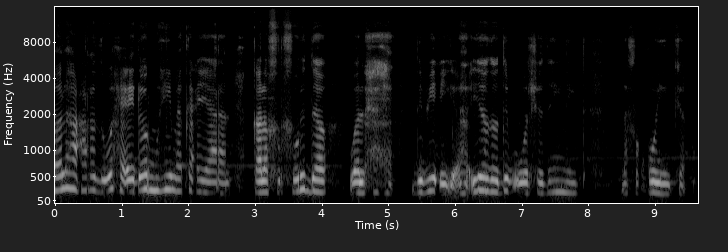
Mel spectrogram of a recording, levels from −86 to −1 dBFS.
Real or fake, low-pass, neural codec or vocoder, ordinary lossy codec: fake; 14.4 kHz; vocoder, 44.1 kHz, 128 mel bands every 256 samples, BigVGAN v2; Opus, 32 kbps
